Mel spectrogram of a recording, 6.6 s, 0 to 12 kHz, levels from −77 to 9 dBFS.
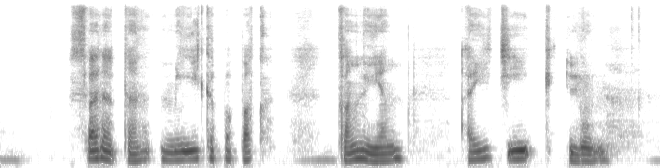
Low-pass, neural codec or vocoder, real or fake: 10.8 kHz; codec, 44.1 kHz, 3.4 kbps, Pupu-Codec; fake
